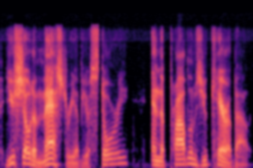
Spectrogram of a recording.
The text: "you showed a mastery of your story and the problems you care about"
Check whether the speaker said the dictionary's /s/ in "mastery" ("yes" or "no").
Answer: yes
